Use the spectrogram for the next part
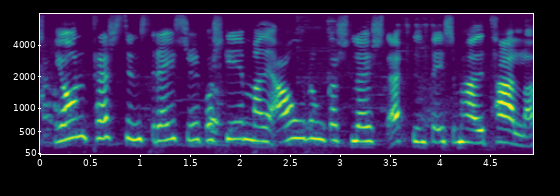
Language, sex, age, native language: Icelandic, female, 18-19, Icelandic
